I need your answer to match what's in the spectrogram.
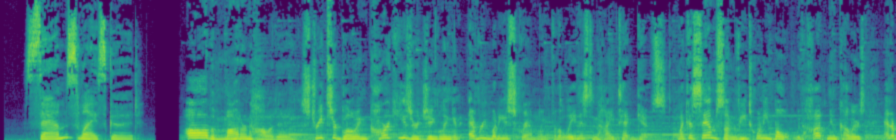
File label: Commercial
